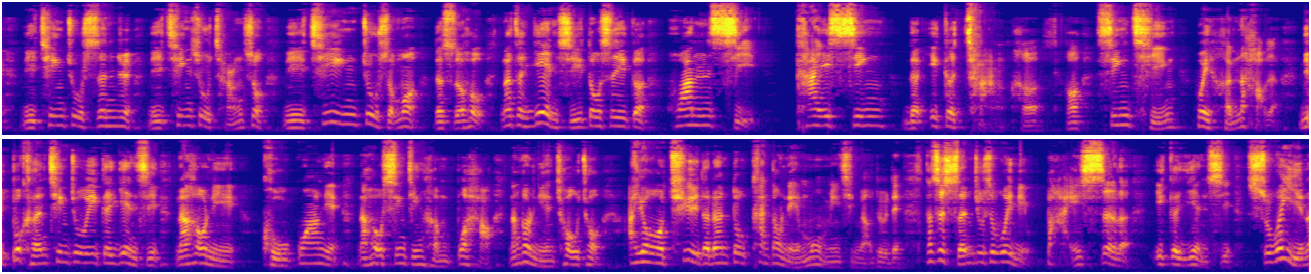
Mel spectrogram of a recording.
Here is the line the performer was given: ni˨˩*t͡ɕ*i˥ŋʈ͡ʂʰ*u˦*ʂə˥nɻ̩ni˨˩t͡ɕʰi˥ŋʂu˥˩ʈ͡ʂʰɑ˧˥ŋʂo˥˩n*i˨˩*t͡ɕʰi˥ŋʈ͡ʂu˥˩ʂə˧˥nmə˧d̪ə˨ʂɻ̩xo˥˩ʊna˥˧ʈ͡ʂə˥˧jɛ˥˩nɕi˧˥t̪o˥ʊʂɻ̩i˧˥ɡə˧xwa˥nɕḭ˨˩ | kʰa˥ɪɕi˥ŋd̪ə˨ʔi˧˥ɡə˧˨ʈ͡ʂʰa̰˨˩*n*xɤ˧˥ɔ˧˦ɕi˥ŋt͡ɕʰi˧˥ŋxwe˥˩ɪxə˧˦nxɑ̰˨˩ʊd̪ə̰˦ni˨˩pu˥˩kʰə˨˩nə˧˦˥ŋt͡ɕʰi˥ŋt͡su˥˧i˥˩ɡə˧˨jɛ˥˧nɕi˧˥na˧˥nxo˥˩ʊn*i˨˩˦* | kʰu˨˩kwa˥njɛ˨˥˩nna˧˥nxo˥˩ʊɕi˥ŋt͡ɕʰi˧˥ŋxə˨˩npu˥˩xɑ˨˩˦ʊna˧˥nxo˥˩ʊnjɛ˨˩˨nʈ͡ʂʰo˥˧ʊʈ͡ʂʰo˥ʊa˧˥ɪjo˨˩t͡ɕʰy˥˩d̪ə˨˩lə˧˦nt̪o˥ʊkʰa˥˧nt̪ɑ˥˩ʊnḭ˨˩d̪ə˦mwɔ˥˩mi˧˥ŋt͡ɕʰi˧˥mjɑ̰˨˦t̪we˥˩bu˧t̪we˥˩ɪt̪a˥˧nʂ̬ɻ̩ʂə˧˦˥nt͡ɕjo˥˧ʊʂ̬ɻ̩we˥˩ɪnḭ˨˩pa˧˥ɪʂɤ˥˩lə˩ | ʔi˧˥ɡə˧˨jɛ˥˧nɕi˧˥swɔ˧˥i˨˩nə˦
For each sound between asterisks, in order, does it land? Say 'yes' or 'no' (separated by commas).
no, no, yes, no, no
